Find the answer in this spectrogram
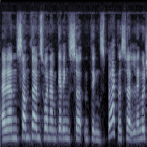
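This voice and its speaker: This woman has a fairly high pitch and a non-native accent. The sound is dry and close, with no echo. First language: not English. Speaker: AI council member. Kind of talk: casual interview conversation.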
